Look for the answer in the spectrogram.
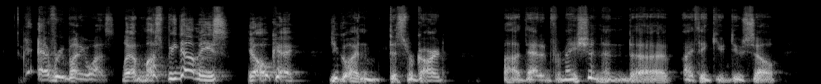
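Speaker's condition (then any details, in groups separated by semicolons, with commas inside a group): Vocal cord surgery recovery; doctor approves talking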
